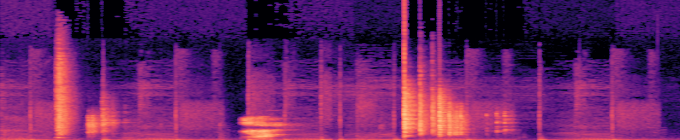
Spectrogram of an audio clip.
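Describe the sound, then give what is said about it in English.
Dice clatter across a hard tabletop in several quick bursts of sharp clicks and rattles as a player rolls for an attack in a tabletop game, fairly loud, with a brief faint voice-like sound between them. “Roll your attack, sir.”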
